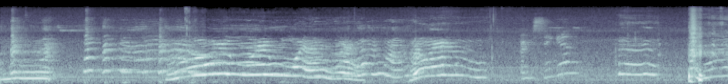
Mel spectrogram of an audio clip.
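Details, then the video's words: Indoor pet Siberian Husky vocalising while watching dog videos: wavering, bending howl-like "talking" notes that rise and fall repeatedly, with short breaks between phrases and a sharp yelp near the end. "NORA THE HUSKY HOWLS"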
